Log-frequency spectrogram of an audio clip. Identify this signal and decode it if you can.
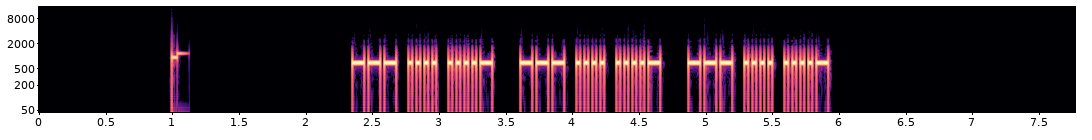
Morse code, heard as a keyed tone, about 40 wpm, 700 Hz. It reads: OH4 OH4 OH4
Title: Callsign Prefixes for Top 25 DXCC - Repeated 3x - 40wpm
